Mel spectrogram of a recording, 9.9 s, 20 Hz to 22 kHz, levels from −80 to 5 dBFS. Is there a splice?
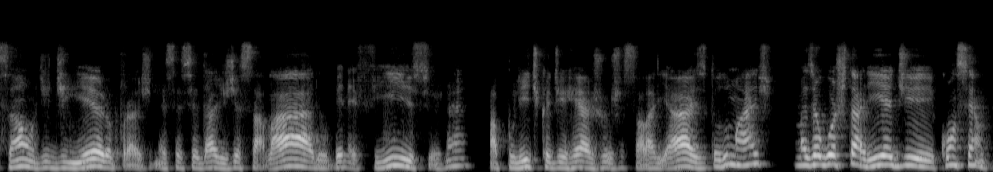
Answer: no; 0 cuts

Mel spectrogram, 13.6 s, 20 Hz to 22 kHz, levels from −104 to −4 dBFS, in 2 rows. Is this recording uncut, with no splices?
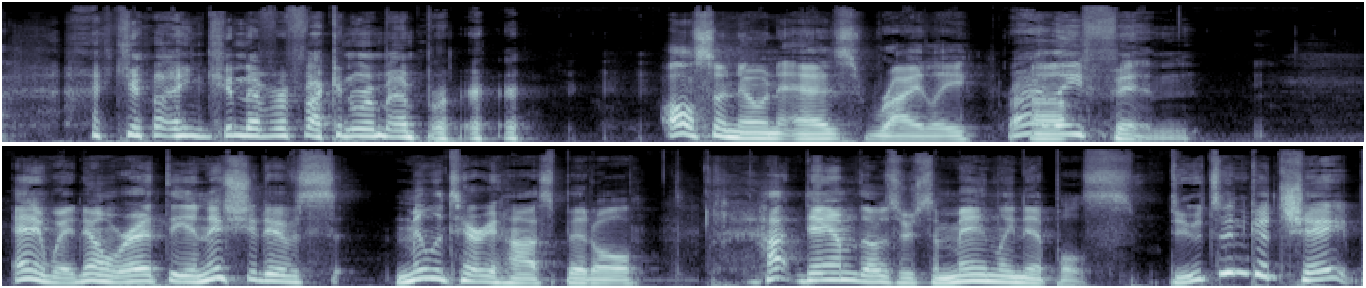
no; 1 cut; at 5.0 s

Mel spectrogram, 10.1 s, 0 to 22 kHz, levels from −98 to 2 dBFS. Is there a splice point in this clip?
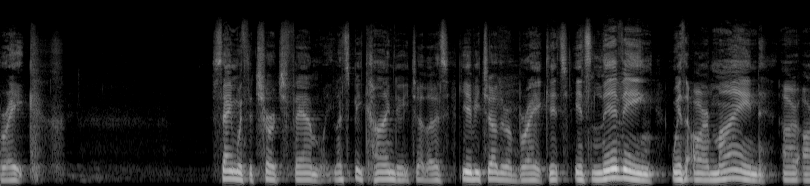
yes; 2 cuts; at 5.7 s, 7.1 s

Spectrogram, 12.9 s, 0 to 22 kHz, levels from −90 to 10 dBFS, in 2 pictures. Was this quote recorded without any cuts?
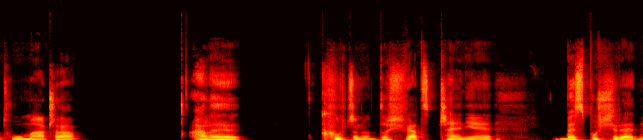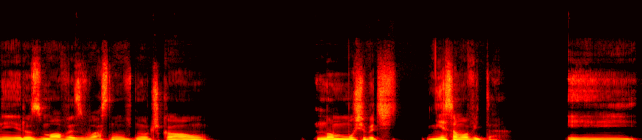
yes; 0 cuts

